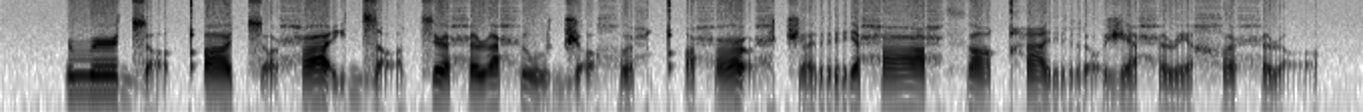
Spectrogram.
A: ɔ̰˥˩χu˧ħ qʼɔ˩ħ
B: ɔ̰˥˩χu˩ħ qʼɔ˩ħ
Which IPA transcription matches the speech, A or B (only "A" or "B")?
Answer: B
